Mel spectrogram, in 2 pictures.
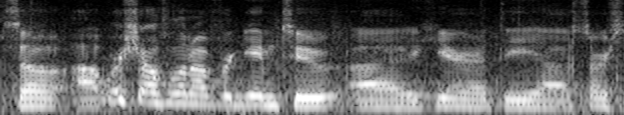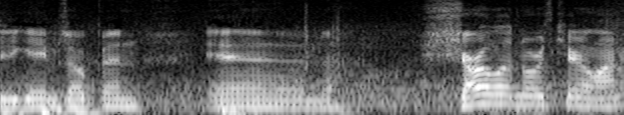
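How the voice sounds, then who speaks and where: With an American accent, a man talks at a fairly quick pace in a fairly high voice with ordinary pitch variation, amid noticeable background noise and audible room echo. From US South, Alabama. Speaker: esports commentator. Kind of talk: live commentary. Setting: tournament venue.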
